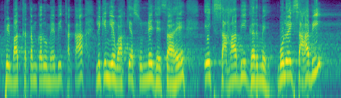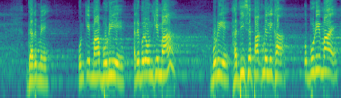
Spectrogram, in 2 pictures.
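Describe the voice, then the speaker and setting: A male preacher delivering an impassioned sermon, often shouting and urging the crowd to respond. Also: high-pitched. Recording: long hall reverb.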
